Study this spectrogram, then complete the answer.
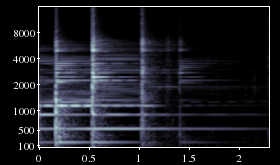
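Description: An egg cracks against the rim of a metal bowl.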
